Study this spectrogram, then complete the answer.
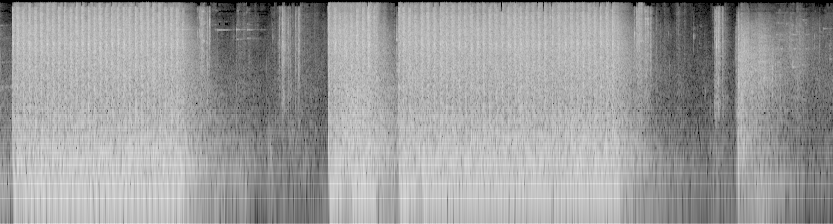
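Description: Sustained rapid automatic fire in a shooter video game, two long loud bursts separated by a short pause, followed by scattered shots and quieter game sounds.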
